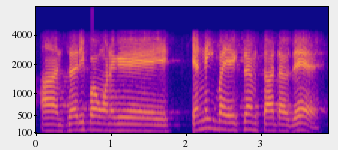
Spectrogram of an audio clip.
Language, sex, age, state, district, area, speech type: Tamil, female, 18-30, Tamil Nadu, Cuddalore, rural, conversation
